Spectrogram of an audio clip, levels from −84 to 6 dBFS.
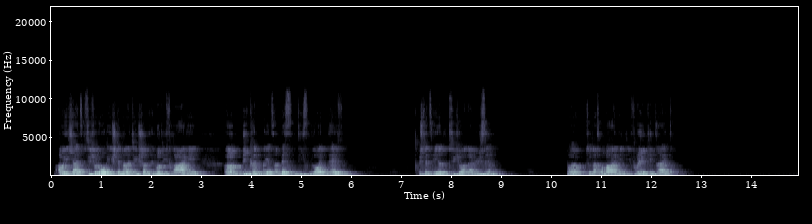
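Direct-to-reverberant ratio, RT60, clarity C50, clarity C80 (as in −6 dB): −3.0 dB, 0.55 s, 5.5 dB, 9.0 dB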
